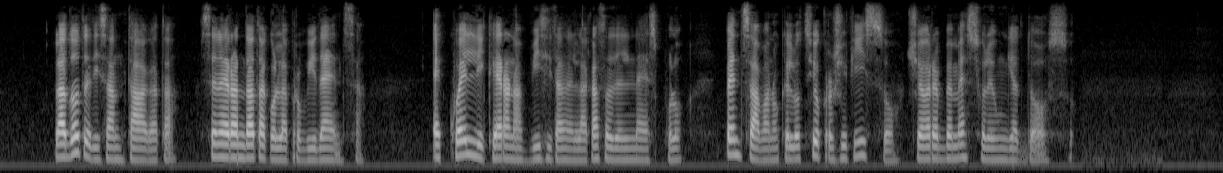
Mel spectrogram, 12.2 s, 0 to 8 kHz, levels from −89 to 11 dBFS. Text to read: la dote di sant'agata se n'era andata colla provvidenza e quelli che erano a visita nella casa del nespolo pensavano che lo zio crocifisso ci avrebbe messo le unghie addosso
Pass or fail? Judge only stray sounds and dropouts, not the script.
pass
